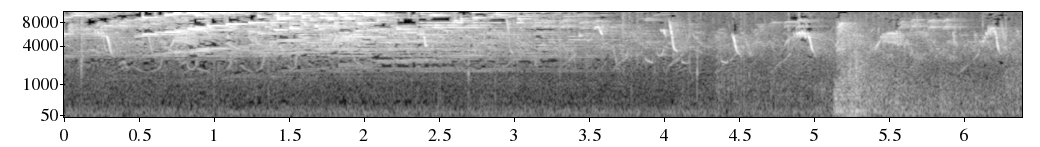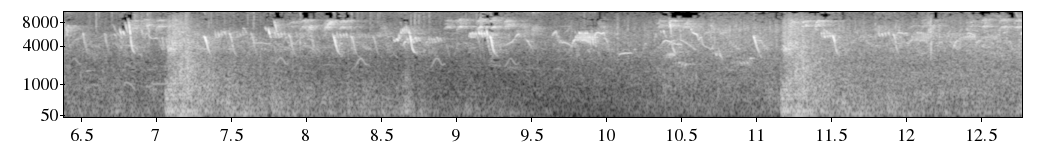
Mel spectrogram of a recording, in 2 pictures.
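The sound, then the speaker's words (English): Steady rain hisses throughout while three sharp, loud thunder cracks break in at uneven intervals, with high bird chirps twittering over the downpour at the start. “Amazing, it's raining.”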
